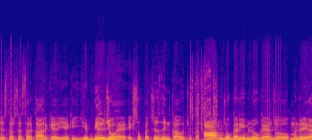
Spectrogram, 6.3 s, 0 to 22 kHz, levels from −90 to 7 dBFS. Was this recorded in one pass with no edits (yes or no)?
no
